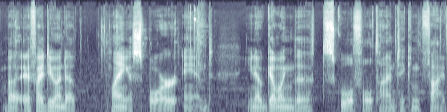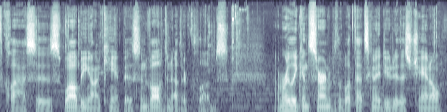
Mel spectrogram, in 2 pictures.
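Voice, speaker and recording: A man's voice: lowish voice, fairly even intonation, moderate pace, creaky, few pauses. A young man giving casual let's-play commentary as a gaming video host, musing aloud in a rambling way over game music. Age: young adult.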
